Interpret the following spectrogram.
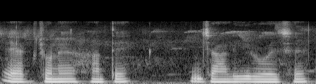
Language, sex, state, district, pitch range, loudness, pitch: Bengali, male, West Bengal, Cooch Behar, 125-130 Hz, -13 LUFS, 125 Hz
